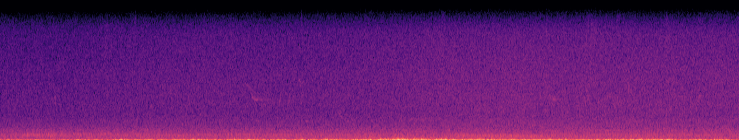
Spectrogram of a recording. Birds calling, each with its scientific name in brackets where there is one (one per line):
Red-winged Blackbird (Agelaius phoeniceus)
American Goldfinch (Spinus tristis)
